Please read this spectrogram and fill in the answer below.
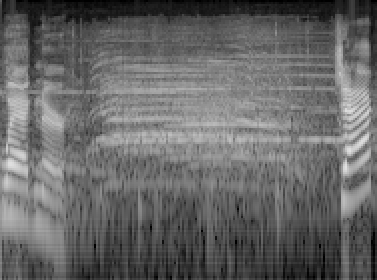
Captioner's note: audience cheers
